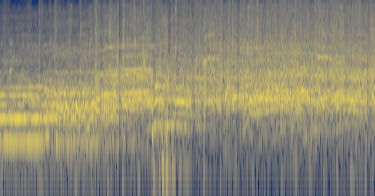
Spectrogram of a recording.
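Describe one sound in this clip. Amplified pop music plays loudly through loudspeakers.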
